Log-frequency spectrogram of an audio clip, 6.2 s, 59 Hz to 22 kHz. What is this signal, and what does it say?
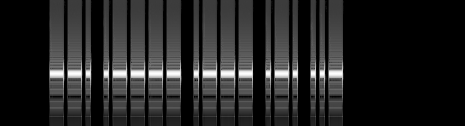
Morse code, heard as a keyed tone, about 20 wpm, 700 Hz. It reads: G1JRU
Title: DXCC-100 Call Signs - 5 Characters - 20wpm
